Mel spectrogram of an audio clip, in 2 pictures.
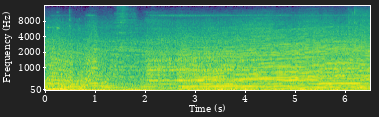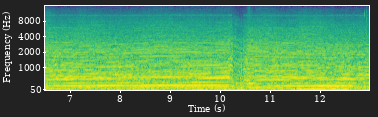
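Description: Flat-six of a Porsche 911 from the 1970s–1980s revving hard in the Assetto Corsa racing game at Flugplatz, a loud sustained engine note with rising and falling pitch through gear changes, alone without talk.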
